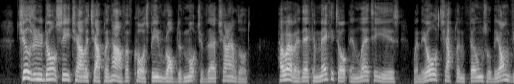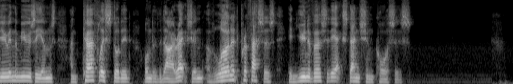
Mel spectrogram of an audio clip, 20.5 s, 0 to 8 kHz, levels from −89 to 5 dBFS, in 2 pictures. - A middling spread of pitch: Yes, average, 4.5 semitones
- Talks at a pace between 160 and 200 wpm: No, average, 145 wpm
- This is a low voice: Yes, low, 130 Hz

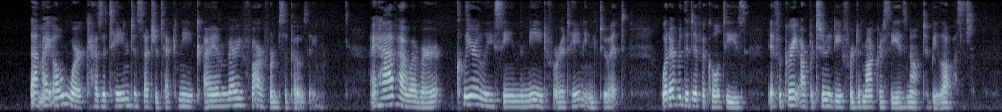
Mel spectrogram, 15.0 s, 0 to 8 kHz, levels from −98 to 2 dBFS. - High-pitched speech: No, medium, 160 Hz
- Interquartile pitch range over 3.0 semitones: Yes, average, 3.6 semitones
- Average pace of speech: Yes, average, 165 wpm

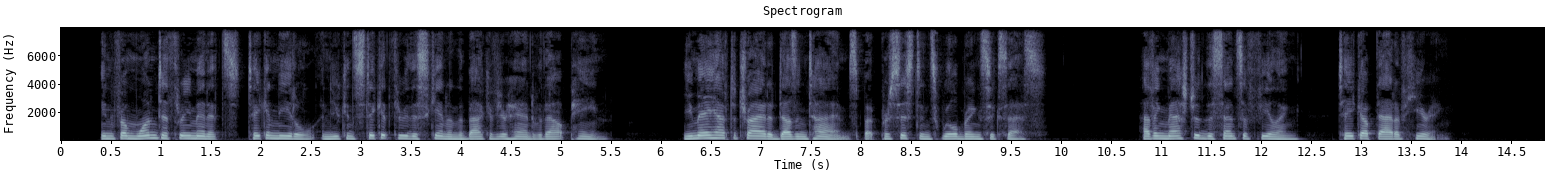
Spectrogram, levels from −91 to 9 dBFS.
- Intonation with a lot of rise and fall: No, average, 3.1 semitones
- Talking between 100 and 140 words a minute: No, average, 200 wpm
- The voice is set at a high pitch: No, medium, 160 Hz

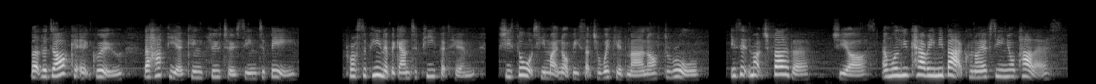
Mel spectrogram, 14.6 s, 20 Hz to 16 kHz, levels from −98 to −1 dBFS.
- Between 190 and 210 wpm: Yes, average, 195 wpm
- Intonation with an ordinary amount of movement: No, wide, 7.4 semitones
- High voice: Yes, very high, 265 Hz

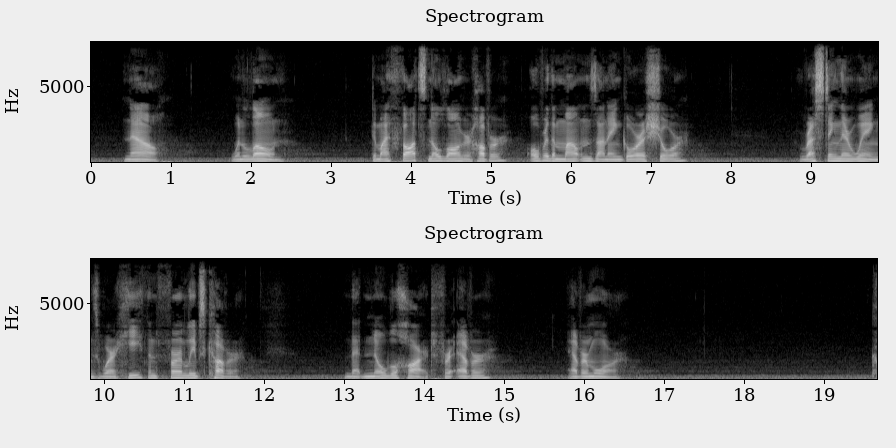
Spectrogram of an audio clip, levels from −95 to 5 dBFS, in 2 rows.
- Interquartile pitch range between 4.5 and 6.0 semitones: No, average, 3.1 semitones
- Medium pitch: No, low, 115 Hz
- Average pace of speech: No, slow, 95 wpm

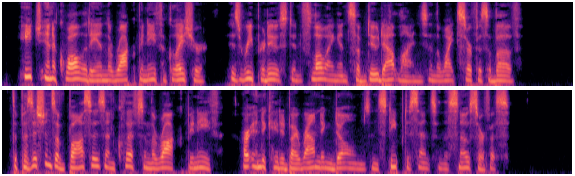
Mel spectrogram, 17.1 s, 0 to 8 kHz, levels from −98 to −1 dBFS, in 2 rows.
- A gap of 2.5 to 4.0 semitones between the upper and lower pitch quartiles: Yes, average, 3.5 semitones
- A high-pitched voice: No, medium, 150 Hz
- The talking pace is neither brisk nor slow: Yes, average, 150 wpm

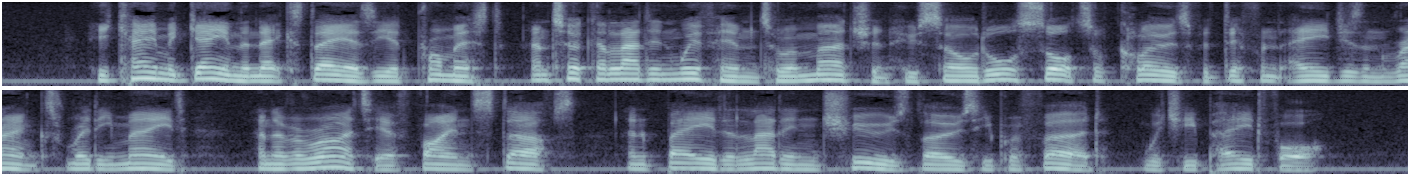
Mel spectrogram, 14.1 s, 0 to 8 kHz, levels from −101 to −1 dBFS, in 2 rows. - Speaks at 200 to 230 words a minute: Yes, fast, 205 wpm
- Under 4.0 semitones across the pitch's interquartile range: Yes, narrow, 2.5 semitones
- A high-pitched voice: No, low, 125 Hz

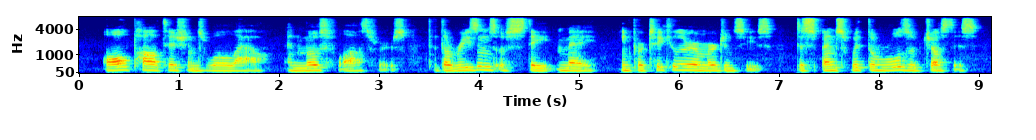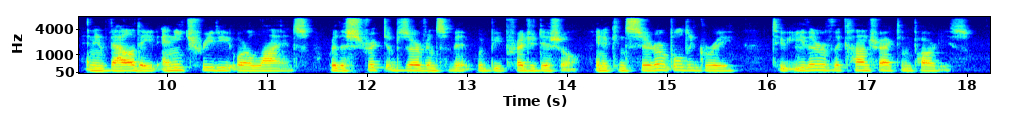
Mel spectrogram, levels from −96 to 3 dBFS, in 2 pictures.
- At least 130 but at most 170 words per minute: Yes, average, 150 wpm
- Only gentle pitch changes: Yes, narrow, 1.7 semitones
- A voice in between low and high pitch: Yes, medium, 145 Hz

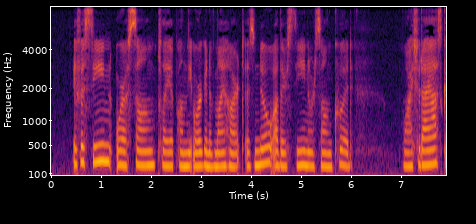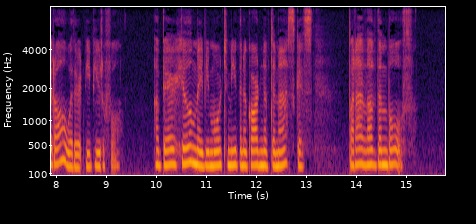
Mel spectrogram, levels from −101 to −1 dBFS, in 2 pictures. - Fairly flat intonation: Yes, narrow, 1.7 semitones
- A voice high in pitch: Yes, high, 200 Hz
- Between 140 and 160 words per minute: No, average, 180 wpm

